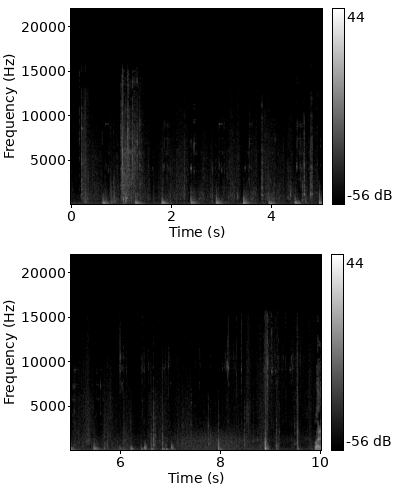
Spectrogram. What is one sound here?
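A horse's hooves crunch slowly through snow.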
